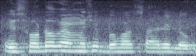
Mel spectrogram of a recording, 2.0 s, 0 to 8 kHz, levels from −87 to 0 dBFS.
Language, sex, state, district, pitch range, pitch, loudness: Hindi, male, Madhya Pradesh, Umaria, 165-190 Hz, 175 Hz, -12 LUFS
